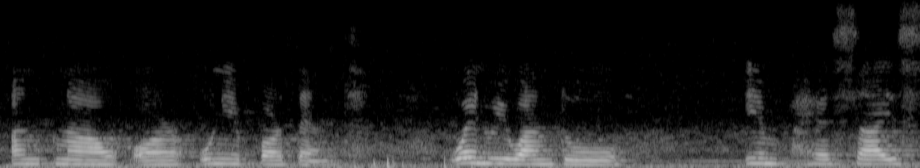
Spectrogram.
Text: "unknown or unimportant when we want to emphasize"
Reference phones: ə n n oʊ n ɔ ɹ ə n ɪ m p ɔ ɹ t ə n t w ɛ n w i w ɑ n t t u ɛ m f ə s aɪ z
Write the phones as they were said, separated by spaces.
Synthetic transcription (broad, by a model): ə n n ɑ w ɔ ɹ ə n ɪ p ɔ ɹ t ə n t w ɛ n w i w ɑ n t t u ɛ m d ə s aɪ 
